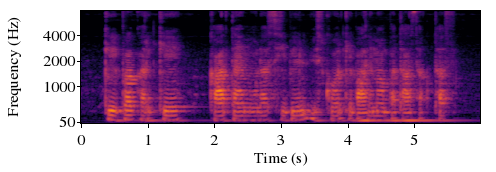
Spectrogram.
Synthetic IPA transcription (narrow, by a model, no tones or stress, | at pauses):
kɾiːpakɐɾkekaːɾt̪ãːmuːlasɪbilɪskʰoːɾkebaːɾemẽbɐt̪asɐkt̪ʰas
